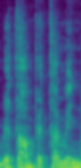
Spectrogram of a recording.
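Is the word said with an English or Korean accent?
Korean. It is said with Korean-style pronunciation. "우리나라 말로는 그렇다는 메타암페타민 뭐 이렇게 발음을 하겠죠"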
